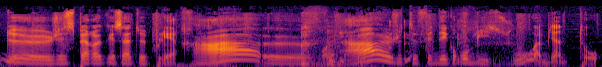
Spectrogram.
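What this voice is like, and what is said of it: Put-on southern French accent. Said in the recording (French): “faire ton accent du sud ... je fais un peu l'accent du sud”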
